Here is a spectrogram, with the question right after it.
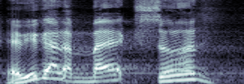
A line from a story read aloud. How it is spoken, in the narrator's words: chuckled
